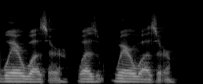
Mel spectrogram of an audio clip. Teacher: We're going to drop the H of her. We're going to link the Z on was · We're going to link the Z on was, where was her? And our schwa in was is going to be very quick. So not where was her, but where was her?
